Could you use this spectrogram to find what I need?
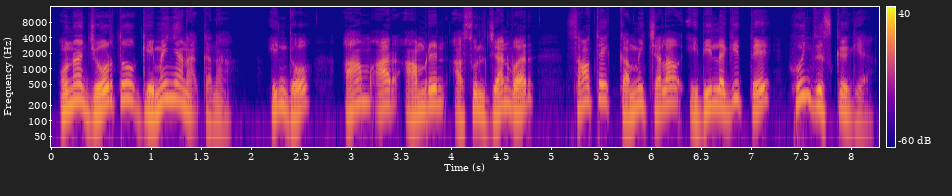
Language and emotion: Santali, surprised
